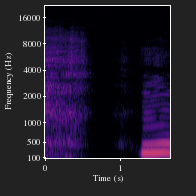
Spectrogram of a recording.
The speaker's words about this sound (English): Now you're making me yawn.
